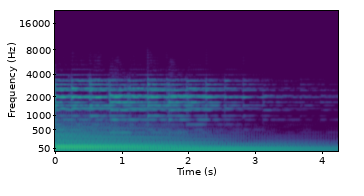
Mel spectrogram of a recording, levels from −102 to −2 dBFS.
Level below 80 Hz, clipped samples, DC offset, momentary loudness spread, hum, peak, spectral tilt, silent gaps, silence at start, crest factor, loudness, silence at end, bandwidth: -48 dBFS; under 0.1%; under 0.1%; 19 LU; none; -30 dBFS; -4 dB/octave; none; 0 s; 16 dB; -45 LUFS; 0 s; 4.7 kHz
